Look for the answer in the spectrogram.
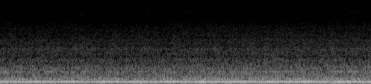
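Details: Whirlpool electric dryer on auto dry, high heat: smooth, steady low hum with an even drum rumble and no rubbing, squeal or thumping. Running normally, with plenty of heat.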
